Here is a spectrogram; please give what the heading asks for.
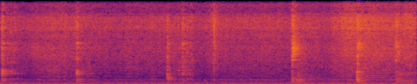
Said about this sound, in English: there's our garlic and our onions. Let's let them cook up a little bit.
